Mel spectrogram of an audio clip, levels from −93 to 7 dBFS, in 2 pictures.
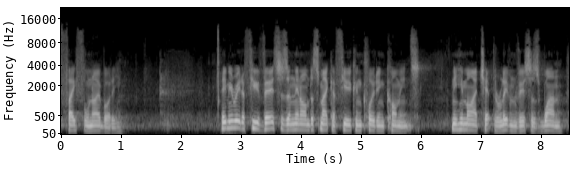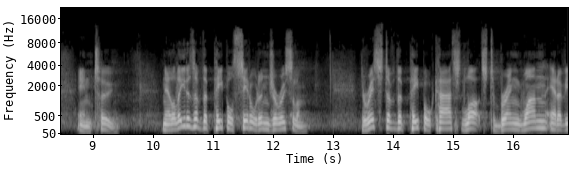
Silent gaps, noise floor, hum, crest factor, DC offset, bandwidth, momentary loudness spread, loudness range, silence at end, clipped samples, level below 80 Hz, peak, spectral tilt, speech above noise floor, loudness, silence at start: none; -55 dBFS; none; 20 dB; under 0.1%; 13 kHz; 10 LU; 3 LU; 0 s; under 0.1%; -72 dBFS; -6 dBFS; -5 dB/octave; 30 dB; -26 LUFS; 0 s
